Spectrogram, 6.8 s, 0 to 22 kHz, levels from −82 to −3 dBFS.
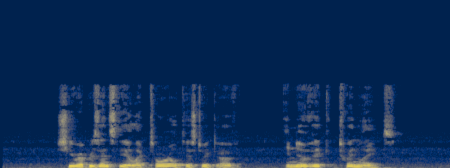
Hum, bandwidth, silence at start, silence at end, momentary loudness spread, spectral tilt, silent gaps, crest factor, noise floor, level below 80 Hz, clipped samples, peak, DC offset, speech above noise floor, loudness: none; 11.5 kHz; 0.9 s; 0.9 s; 12 LU; -7 dB/octave; none; 16 dB; -57 dBFS; -52 dBFS; under 0.1%; -6 dBFS; under 0.1%; 38 dB; -19 LUFS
